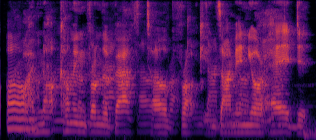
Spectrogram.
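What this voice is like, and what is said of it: Weird character voice. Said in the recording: “There is a weird voice coming from the bathtub right now.”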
